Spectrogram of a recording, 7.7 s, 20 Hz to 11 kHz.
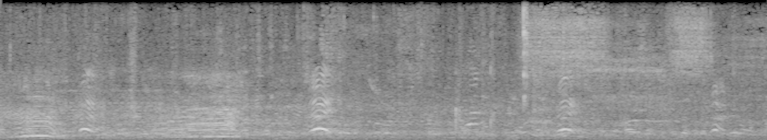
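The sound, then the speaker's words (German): Young bulls being lured out of a truck at a village bullfighting festival in Valdaracete, about 60 km from Madrid, bellow several times in short, rising calls spaced a couple of seconds apart, loud over a steady background of outdoor commotion. “Die Becerros werden aus dem LKW gelockt.”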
